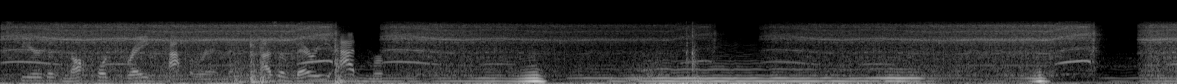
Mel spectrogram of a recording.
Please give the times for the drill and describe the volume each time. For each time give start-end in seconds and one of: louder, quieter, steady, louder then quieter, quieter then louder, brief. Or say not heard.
0.0-11.7 quieter then louder.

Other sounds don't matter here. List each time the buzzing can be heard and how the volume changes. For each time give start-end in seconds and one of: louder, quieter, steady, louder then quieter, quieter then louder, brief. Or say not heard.
0.0-11.7 louder then quieter.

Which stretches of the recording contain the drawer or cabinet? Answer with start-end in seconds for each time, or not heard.
2.2-3.6, 6.0-7.1.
